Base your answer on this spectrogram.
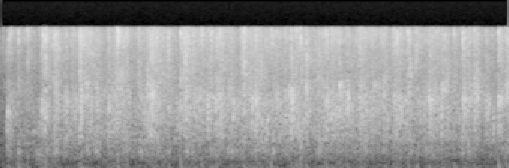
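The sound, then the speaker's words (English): An audience applauds steadily at the end of a talk, a dense wash of many hands clapping at once with no break, holding a fairly even loudness throughout and no voices rising above it. “But first of all, clap before everyone leaves.”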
